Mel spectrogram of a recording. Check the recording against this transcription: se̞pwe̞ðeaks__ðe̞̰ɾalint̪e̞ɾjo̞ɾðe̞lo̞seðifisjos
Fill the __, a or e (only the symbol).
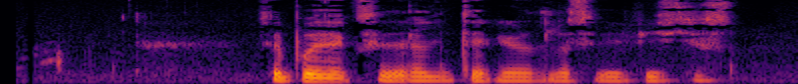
e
